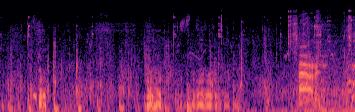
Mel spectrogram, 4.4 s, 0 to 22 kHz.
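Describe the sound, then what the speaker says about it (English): Horse hooves clip-clop on the ground in the Red Dead Redemption 2 video game, a few uneven hoofbeats near and moderately loud, mixed with speech throughout. "Hitch your horse up here."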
